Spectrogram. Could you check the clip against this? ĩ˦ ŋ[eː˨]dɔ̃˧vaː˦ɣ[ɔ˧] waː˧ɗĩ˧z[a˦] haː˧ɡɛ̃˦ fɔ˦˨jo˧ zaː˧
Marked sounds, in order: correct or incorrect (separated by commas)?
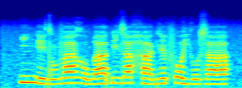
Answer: correct, incorrect, correct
